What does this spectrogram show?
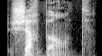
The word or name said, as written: charpente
